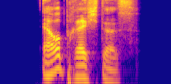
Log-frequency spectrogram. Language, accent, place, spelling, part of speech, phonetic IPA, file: German, Germany, Berlin, Erbrechtes, noun, [ˈɛʁpˌʁɛçtəs], De-Erbrechtes.ogg
- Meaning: genitive of Erbrecht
